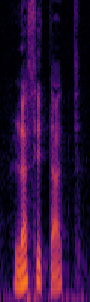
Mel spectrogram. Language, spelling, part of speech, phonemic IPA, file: French, acétate, noun, /a.se.tat/, Fr-acétate.ogg
- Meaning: 1. acetate (salt or ester of acetic acid) 2. acetate (transparent sheet)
